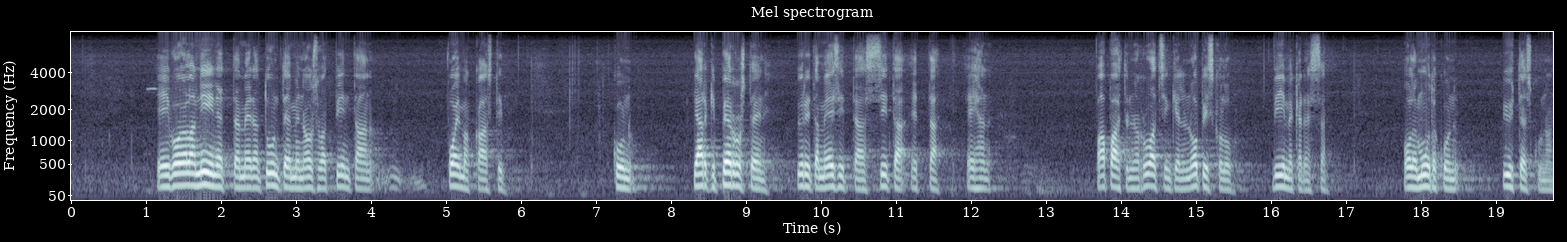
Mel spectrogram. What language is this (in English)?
Finnish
